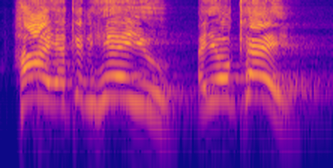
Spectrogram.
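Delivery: high, loud distant shout; stretched-out shouted reply; calling back. Acted. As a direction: holler down to someone far off. Voice calls back to cliff.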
